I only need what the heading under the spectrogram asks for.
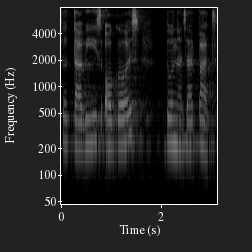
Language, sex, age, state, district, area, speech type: Goan Konkani, female, 18-30, Goa, Bardez, rural, spontaneous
